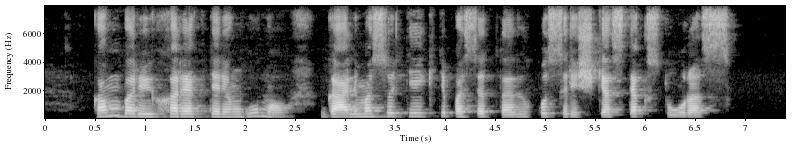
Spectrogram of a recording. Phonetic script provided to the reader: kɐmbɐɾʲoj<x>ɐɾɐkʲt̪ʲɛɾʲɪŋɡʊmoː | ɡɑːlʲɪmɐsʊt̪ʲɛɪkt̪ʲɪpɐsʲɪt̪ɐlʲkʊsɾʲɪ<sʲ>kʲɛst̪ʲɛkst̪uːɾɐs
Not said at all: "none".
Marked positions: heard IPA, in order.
x, ʃʲ

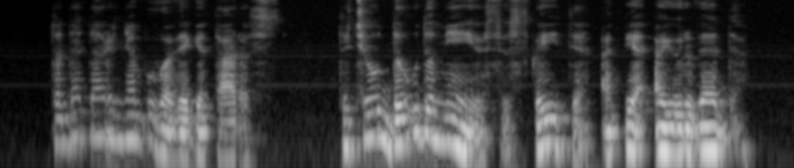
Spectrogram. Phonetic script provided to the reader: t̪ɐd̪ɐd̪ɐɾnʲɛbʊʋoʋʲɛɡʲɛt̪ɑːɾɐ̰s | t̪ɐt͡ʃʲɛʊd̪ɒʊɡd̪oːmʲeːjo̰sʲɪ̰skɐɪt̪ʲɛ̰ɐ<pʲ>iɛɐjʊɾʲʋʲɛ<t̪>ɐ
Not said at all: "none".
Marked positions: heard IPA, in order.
pʲ, d̪

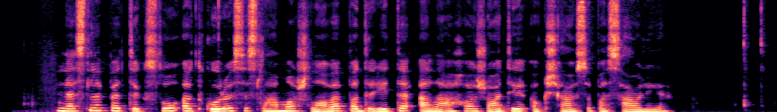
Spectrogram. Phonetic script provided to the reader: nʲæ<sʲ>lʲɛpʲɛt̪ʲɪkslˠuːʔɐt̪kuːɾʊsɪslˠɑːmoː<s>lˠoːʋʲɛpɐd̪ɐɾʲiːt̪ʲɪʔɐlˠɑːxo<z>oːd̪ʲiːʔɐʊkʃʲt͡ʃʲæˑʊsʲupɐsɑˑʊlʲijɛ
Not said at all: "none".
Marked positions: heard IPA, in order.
sʲ, ʃ, ʒ

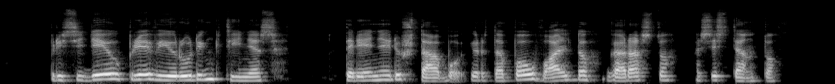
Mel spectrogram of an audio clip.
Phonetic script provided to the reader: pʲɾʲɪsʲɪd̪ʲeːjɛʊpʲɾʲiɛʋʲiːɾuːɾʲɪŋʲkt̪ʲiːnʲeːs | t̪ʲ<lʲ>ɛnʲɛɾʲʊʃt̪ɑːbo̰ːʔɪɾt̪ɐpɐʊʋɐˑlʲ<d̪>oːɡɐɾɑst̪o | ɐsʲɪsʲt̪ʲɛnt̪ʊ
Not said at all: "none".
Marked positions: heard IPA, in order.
ɾʲ, d̪

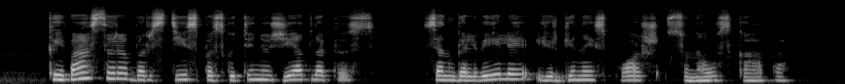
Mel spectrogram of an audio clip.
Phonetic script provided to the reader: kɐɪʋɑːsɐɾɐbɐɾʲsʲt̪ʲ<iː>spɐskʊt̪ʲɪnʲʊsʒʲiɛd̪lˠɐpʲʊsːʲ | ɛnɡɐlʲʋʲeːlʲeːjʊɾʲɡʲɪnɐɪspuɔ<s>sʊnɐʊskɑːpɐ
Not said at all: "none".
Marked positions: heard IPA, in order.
iː, ʃ

